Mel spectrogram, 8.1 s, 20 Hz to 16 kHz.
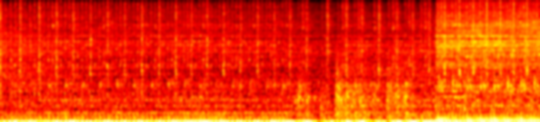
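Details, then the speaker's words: Nissan S13 (Sil80) start: steady idle with even beat about four times a second, no misses or knocks; never sounded so healthy before. "okay this car never sounded so healthy before to be honest"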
